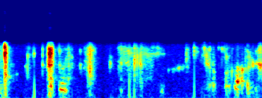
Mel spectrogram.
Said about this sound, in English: So you can actually hear me chewing, and it is super spicy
